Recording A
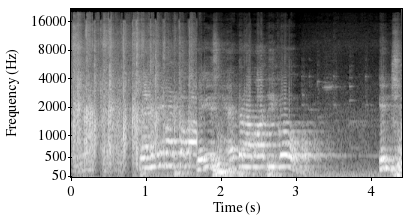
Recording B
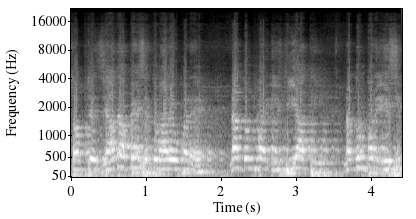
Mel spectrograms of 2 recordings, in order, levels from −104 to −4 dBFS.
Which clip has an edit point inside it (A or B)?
A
